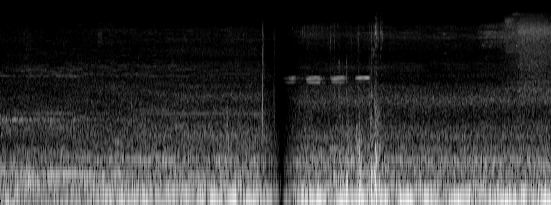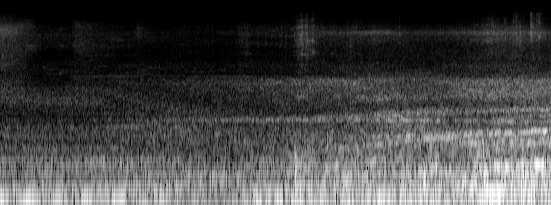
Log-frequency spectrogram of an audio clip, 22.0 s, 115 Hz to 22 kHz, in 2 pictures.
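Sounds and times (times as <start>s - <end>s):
train pulsing hum: 0.0s - 7.2s, 7.8s - 22.0s
hiss: 9.9s - 11.8s.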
